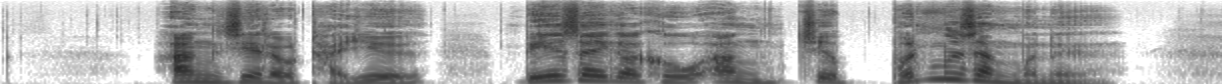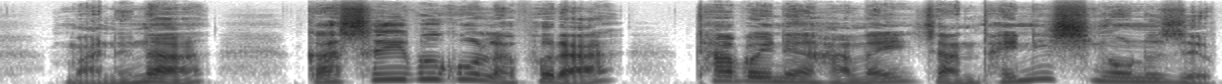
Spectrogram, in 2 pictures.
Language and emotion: Bodo, happy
